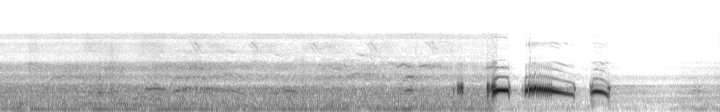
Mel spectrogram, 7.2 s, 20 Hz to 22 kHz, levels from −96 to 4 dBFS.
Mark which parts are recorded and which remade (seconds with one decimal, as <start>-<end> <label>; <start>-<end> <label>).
0.0-1.6 remade; 1.6-5.9 recorded; 5.9-7.2 remade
